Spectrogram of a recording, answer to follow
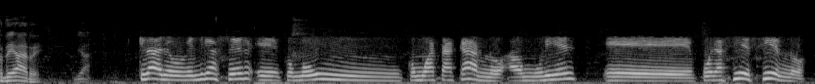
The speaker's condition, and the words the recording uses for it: Cleft palate. Cuando, cuando le corrijan lo del labio y, va, va a alcanzar eh, a, tener más dicción.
